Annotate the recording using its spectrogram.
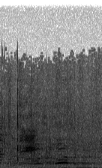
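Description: Football players and people at the touchline shouting during play, with no clear words. The loudest is one call a little past a second in.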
